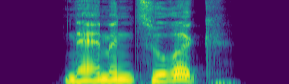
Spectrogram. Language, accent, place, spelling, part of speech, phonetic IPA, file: German, Germany, Berlin, nähmen zurück, verb, [ˌnɛːmən t͡suˈʁʏk], De-nähmen zurück.ogg
- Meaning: first-person plural subjunctive II of zurücknehmen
